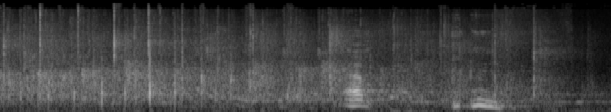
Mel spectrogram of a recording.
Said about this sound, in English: But I think she deserves a special round of applause. Can we have that?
